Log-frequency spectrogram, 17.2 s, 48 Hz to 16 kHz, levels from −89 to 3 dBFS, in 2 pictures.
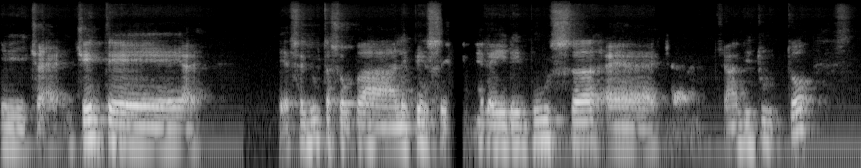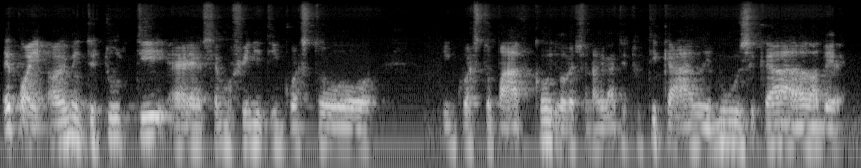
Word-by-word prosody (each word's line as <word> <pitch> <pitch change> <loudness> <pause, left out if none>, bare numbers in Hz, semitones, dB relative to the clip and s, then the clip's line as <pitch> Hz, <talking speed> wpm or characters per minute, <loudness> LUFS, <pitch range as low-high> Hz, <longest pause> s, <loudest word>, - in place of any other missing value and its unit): E 95 -2 -3
cioè 100 +1 -6
gente, 105 -6 +4 0.7
ehm, - - -4
seduta 120 +3 -3
sopra 110 -3 0
le 100 0 +2
pensiline 115 +1 -1 0.3
dei 110 -1 +3
dei 110 0 +1
bus. 125 +3 -2
Ehm, 120 0 +2 0.6
cioè 100 0 -11
c'era 105 - -5
di 110 -1 -3
tutto 110 -3 -3 0.4
e - - +6
poi - - +2
ovviamente 125 +2 +1
tutti, 285 - +2
ehm, 105 - 0
siamo 105 +1 -7
finiti 110 +1 -5
in 105 - -6
questo 100 -2 +1 0.6
in 105 -1 -10
questo 110 0 -6
parco 105 +4 0
dove 100 -5 0
sono 95 +1 -12
arrivati 100 +2 -5
tutti 100 +3 -9
i - - -8
carri, 105 0 -1
musica, 110 0 -2 0.2
vabbè. 100 -2 +1
105 Hz, 125 wpm, -24 LUFS, 100-115 Hz, 0.7 s, e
